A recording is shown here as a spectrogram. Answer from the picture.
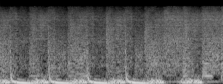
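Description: Hard techno (schranz) DJ mix: a kick drum hitting about four times a second, each hit falling in pitch, under dense noisy percussion. Near the end the kick drops out, leaving the upper layers.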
